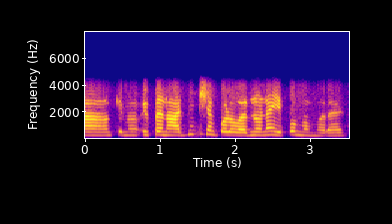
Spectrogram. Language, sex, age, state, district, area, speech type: Tamil, female, 18-30, Tamil Nadu, Mayiladuthurai, rural, conversation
